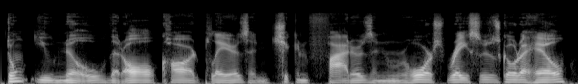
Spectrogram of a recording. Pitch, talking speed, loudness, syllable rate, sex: 95 Hz, 165 wpm, -19 LUFS, 3.6 syllables/s, male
